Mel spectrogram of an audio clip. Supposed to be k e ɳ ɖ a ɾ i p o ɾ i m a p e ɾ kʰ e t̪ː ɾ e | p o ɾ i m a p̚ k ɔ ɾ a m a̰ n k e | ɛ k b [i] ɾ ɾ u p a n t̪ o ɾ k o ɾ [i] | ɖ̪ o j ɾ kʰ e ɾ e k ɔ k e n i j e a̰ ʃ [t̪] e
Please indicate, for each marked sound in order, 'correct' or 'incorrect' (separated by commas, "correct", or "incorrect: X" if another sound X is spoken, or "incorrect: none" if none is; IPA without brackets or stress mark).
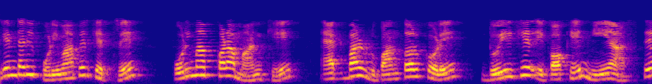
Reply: incorrect: a, incorrect: e, correct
